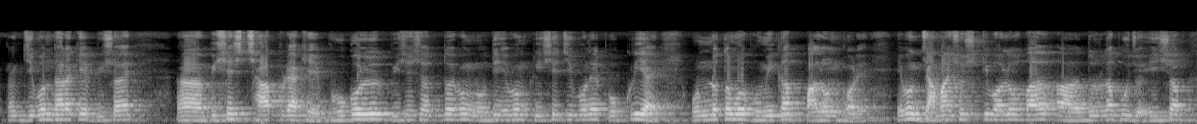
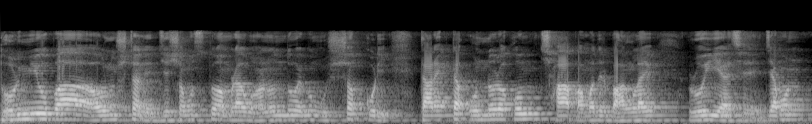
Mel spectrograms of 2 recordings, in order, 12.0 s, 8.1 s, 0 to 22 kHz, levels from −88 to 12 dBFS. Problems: constant background noise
